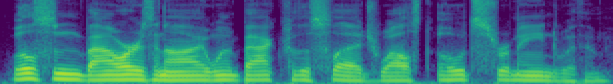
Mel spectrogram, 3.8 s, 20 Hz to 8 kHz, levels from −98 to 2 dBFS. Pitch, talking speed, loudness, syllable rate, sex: 115 Hz, 220 wpm, -17 LUFS, 5.5 syllables/s, male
